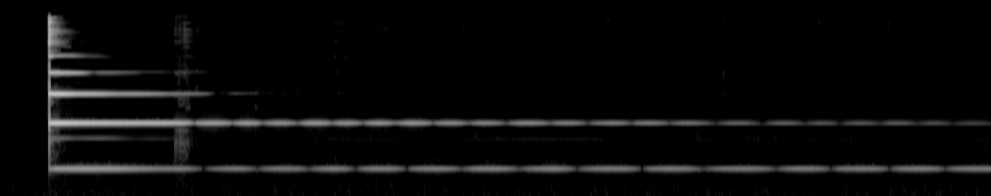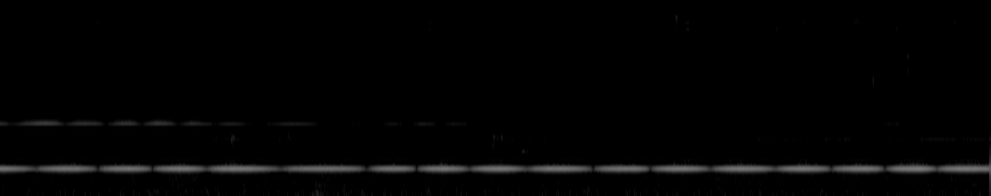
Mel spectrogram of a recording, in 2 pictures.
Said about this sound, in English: So close your eyes and focus on your breathing and just listen for a moment to the singing bowl.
